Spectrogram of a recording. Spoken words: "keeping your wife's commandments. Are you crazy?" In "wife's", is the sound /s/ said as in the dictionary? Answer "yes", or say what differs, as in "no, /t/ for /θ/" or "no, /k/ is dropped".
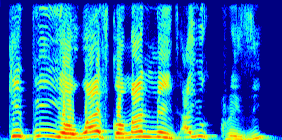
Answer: no, /s/ is dropped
